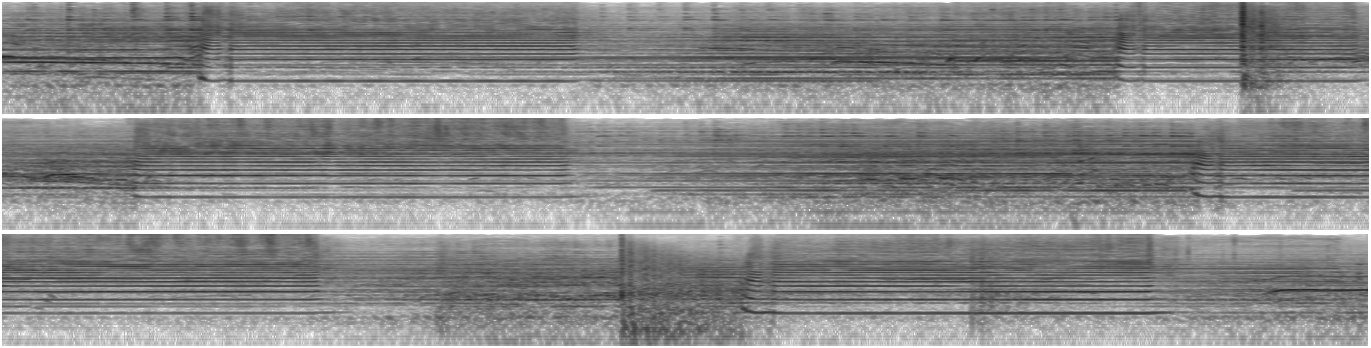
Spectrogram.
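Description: Boat horns sounding a series of long, steady blasts a few seconds each, sometimes two pitches at once.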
